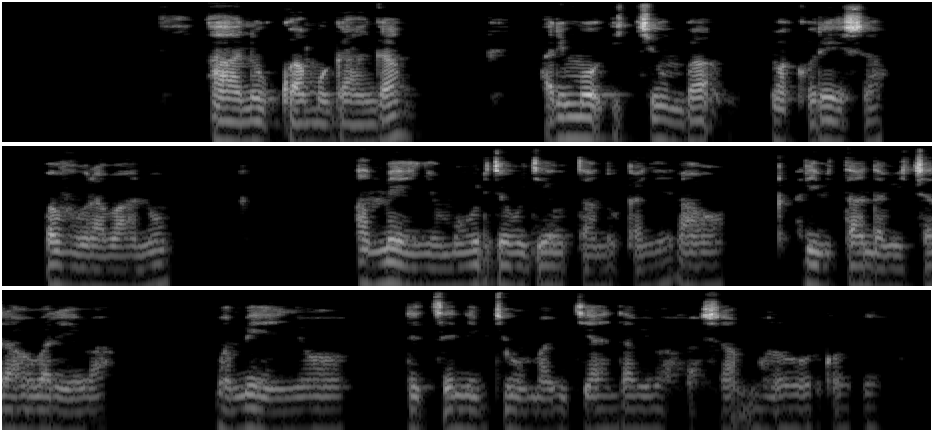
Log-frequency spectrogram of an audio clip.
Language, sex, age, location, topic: Kinyarwanda, male, 18-24, Huye, health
